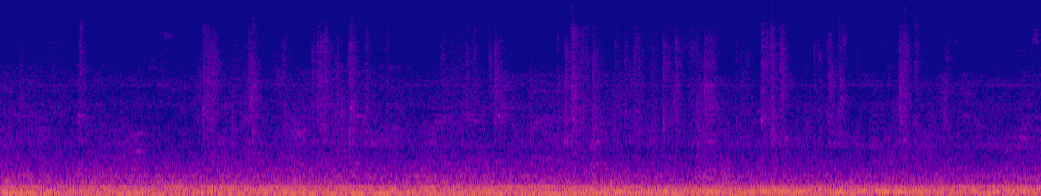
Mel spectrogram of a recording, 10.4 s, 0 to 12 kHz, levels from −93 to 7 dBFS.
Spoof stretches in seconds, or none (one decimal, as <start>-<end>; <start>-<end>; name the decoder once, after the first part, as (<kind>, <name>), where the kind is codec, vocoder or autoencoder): 7.1-9.1 (vocoder, BigVGAN v2)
